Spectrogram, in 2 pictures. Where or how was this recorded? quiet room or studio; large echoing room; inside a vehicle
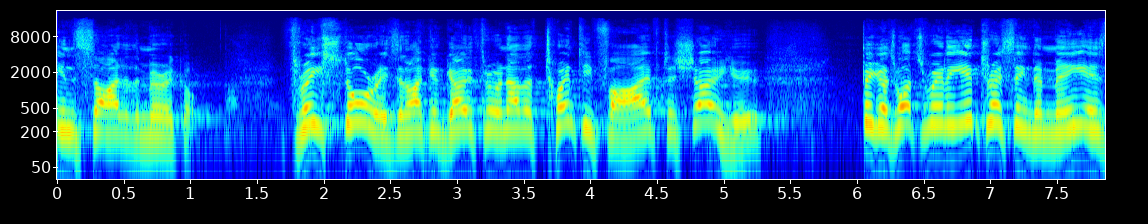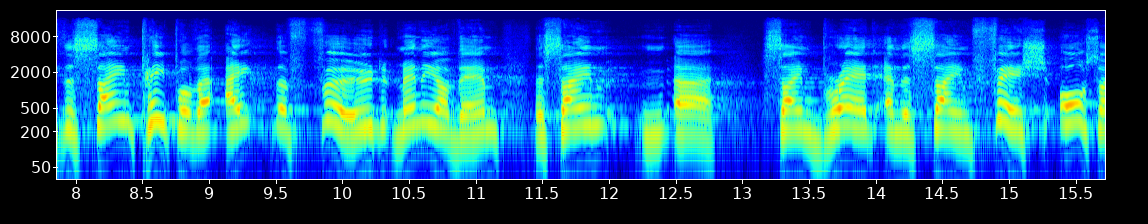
large echoing room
